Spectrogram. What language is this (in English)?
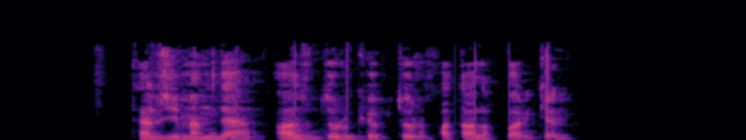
Uyghur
